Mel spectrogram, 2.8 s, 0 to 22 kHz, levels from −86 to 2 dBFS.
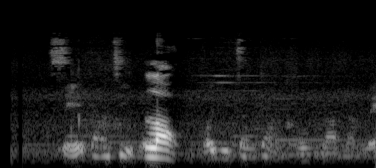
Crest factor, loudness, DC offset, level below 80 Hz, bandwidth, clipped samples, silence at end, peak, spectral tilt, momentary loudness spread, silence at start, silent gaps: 24 dB; -18 LUFS; under 0.1%; -84 dBFS; 9.8 kHz; under 0.1%; 0 s; -2 dBFS; -5.5 dB/octave; 26 LU; 0.45 s; none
